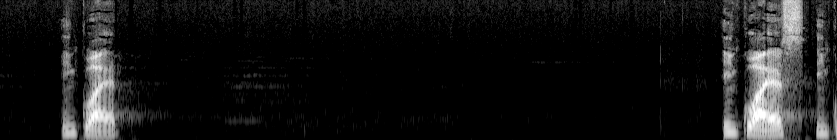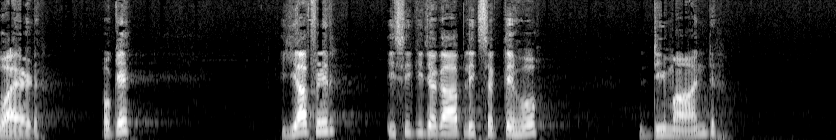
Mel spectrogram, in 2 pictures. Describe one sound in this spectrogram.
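A young man speaks calmly into a close microphone, in short phrases with pauses.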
